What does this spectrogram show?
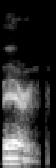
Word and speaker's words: buried: Buried. Buried. Un poco diferente porque es una vocal y una R, ¿no? Y tiene ese sonido como si fuera una E en español. Buried. Ok. Pero así se pronuncia.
